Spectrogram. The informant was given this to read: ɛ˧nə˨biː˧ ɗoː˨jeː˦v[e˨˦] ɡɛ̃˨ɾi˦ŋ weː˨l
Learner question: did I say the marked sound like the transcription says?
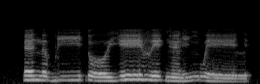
no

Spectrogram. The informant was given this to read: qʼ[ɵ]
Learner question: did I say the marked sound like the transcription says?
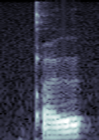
yes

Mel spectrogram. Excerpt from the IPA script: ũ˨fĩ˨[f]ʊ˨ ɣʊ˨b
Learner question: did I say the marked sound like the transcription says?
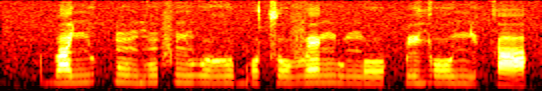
no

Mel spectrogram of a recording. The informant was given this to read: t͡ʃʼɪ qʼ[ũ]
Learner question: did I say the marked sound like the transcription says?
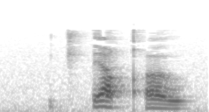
no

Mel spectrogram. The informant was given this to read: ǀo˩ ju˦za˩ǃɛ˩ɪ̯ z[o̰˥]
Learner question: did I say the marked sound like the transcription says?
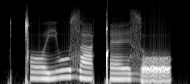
no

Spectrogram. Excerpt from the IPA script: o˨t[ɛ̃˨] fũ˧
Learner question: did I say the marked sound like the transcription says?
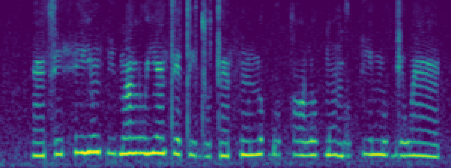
no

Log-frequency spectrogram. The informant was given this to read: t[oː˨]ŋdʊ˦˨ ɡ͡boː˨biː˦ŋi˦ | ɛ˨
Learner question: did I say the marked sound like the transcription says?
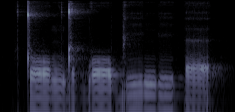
yes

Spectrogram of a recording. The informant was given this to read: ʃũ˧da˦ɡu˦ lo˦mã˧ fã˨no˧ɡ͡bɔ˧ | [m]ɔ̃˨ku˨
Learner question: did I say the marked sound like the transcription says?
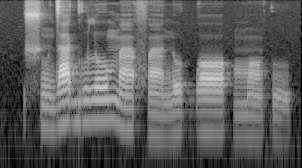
yes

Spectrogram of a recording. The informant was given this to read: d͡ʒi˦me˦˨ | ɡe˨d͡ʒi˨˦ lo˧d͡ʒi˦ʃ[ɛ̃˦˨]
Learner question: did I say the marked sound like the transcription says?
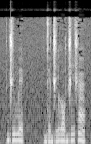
yes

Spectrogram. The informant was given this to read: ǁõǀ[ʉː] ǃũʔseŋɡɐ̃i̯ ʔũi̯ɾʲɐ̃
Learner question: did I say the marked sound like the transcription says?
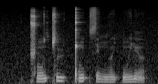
yes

